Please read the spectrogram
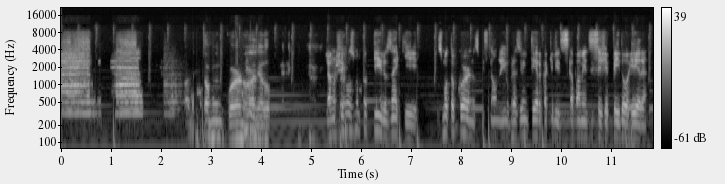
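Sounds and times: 
train horn blasts: 0.0s - 2.5s
speech: 2.8s - 4.5s, 5.3s - 11.8s.

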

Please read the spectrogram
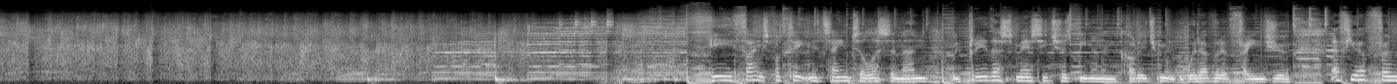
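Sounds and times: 
audience applause: 0.0s - 6.9s
speech: 7.1s - 13.9s.

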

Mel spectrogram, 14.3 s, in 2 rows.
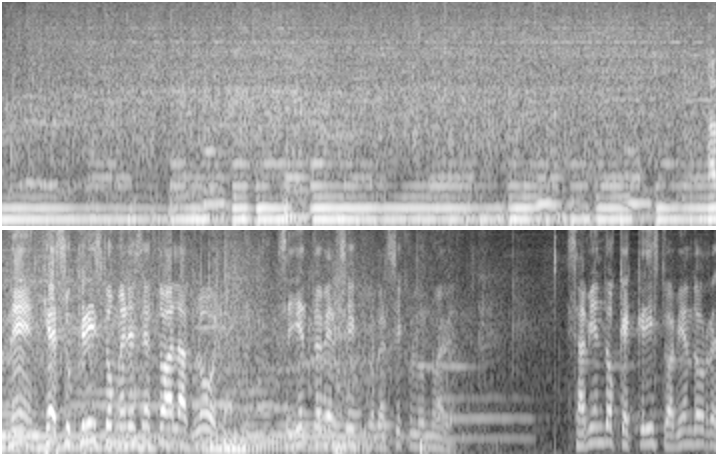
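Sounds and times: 
audience loud applause: 0.0s - 8.2s
speech: 7.1s - 11.8s, 12.8s - 14.2s.

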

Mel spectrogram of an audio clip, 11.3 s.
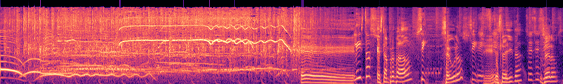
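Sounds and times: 
applause: 0.0s - 6.3s
speech: 6.0s - 6.4s, 7.5s - 11.2s.

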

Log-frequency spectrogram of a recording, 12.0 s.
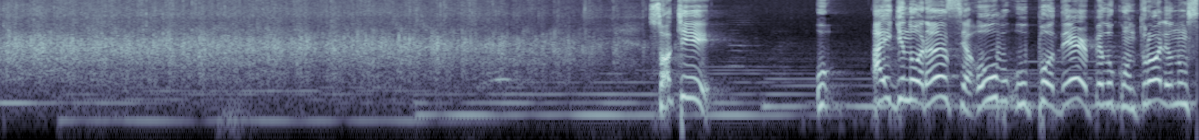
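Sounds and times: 
audience applauding loudly: 0.0s - 6.9s
speech: 6.6s - 7.2s, 8.2s - 11.9s.

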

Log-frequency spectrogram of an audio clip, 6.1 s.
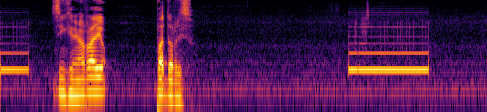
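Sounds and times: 
telephone ringing with no answer: 0.0s - 0.4s, 4.4s - 5.4s
speech: 0.6s - 2.5s.

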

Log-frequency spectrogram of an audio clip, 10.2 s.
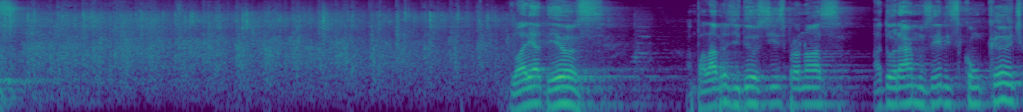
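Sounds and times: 
audience applause: 0.0s - 5.3s
speech: 5.1s - 6.0s, 7.0s - 10.2s.

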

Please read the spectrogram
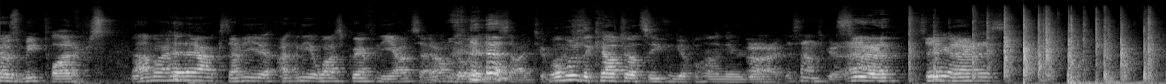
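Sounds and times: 
speech: 0.0s - 10.2s
laughter: 4.4s - 5.3s
feet stamping across the floor: 10.3s - 11.6s.

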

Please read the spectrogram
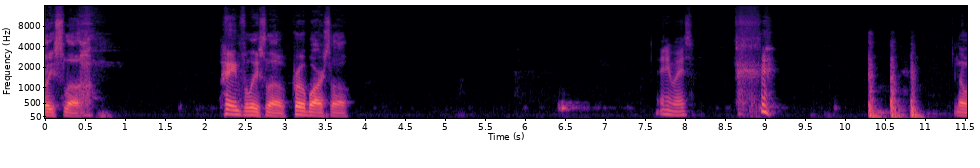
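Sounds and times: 
speech: 0.0s - 0.7s, 2.2s - 3.8s, 7.7s - 9.2s
knocking on a door: 10.3s - 11.0s.

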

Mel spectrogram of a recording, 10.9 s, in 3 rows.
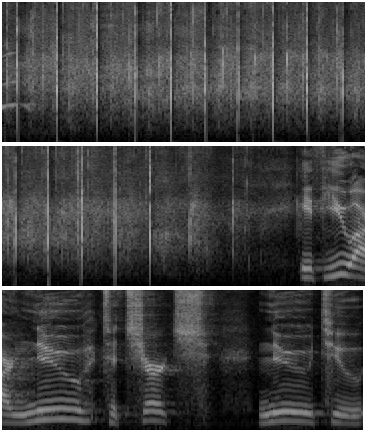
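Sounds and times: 
audience applause: 0.0s - 6.5s
speech: 6.6s - 10.8s.

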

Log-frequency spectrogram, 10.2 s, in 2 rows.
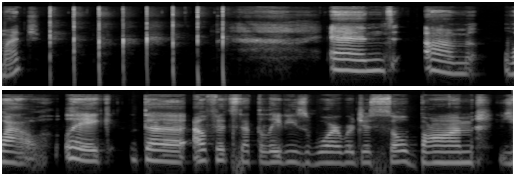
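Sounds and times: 
speech: 0.0s - 0.6s, 3.3s - 10.2s
sharp claps: 0.4s - 2.4s.

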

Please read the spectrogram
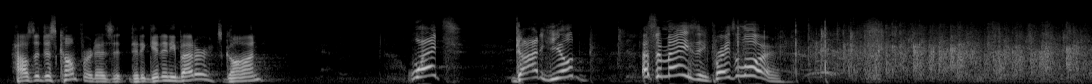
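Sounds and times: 
speech: 0.2s - 2.7s, 4.1s - 8.0s
audience clapping: 5.8s - 10.9s.

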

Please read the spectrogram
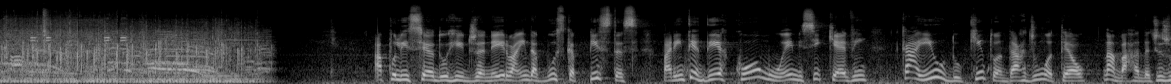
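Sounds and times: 
crowd applauding at a burial: 0.0s - 2.8s
speech: 3.8s - 11.7s.

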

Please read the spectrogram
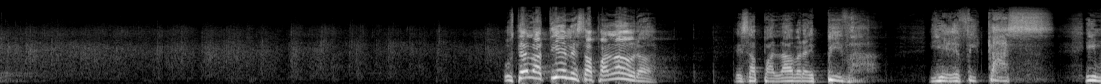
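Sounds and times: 
audience clapping: 0.0s - 7.5s
speech: 5.0s - 6.6s, 7.4s - 8.3s, 9.3s - 10.9s.

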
